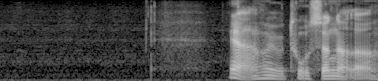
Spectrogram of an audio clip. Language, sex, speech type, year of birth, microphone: Norwegian, male, spontaneous, 1972, Shure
